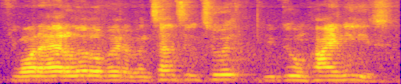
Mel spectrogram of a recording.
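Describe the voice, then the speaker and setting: A man's voice: a little high, little pitch movement, rapid-fire, reverberant. A man leading a short home workout, explaining each exercise in a casual, encouraging way as he does it. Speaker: fitness instructor. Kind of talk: workout demonstration. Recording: distant mic with clear background noise.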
